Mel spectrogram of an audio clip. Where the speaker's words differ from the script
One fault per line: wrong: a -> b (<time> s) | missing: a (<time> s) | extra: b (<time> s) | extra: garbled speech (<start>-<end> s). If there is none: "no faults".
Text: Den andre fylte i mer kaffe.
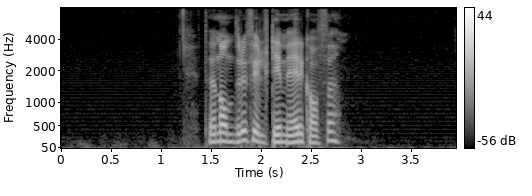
no faults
